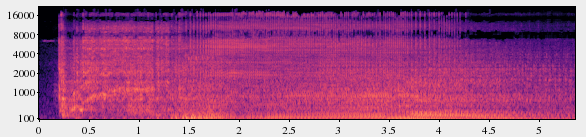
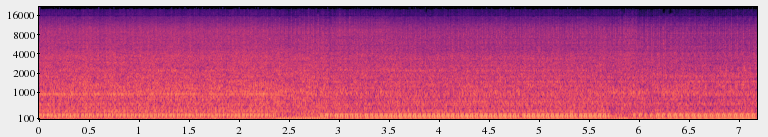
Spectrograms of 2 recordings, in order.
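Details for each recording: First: John Deere LT166 riding mower: engine cranks, catches and settles into a fast idle with a thin metallic buzz, suspected to be a loose part hitting something; not confirmed. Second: John Deere LT166 riding mower after carburetor cleaning, timing fix and service, just started: small engine idles with an even, steady beat and no rise-and-fall surging, showing the surging is fixed.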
